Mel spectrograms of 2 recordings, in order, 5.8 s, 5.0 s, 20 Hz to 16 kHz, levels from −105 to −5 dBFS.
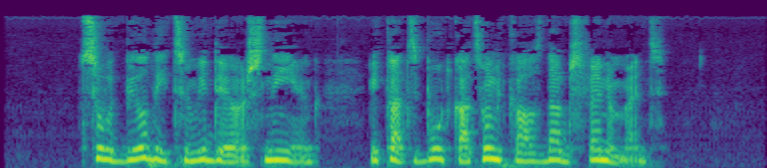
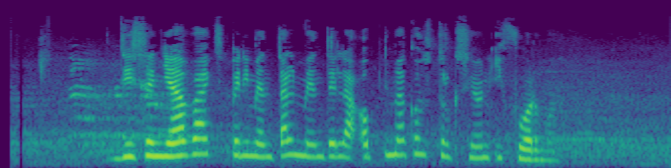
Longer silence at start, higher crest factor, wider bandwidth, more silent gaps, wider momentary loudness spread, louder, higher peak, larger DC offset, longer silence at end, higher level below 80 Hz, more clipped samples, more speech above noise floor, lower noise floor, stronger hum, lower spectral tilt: first, 0.6 s vs 0.25 s; about the same, 16 dB vs 20 dB; first, 11.5 kHz vs 9.4 kHz; neither; second, 14 LU vs 20 LU; first, -22 LUFS vs -27 LUFS; about the same, -6 dBFS vs -8 dBFS; neither; first, 0.8 s vs 0.35 s; first, -56 dBFS vs -82 dBFS; neither; first, 49 dB vs 23 dB; first, -70 dBFS vs -50 dBFS; neither; about the same, -5 dB/octave vs -4.5 dB/octave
